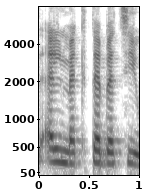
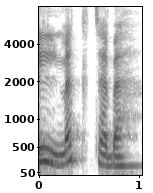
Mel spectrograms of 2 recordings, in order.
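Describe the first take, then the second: First: The word ends with a ti sound. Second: The word ends with an h sound. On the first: The word is read on its own. "I read al-maktabati with the kasra because I'm just reading the word" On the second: The word ends a sentence with a stop. "I dropped the pronunciation of ta marbuta as ta and I replaced this with ha"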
